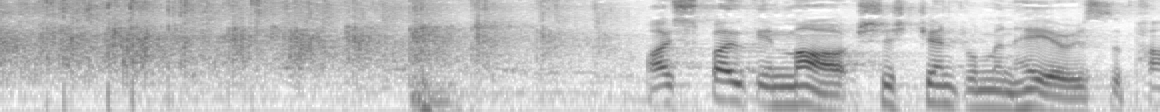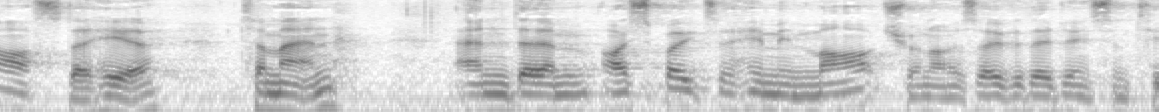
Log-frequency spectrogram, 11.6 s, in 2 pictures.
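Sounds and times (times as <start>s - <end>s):
audience applause: 0.0s - 3.2s
speech: 3.2s - 11.5s.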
